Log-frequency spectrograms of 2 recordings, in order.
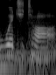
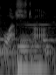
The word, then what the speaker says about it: Ouachita: at a baptist university back in texas everybody pronounces it wichita but really it's ouachita washington washington how would you pronounce it it's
